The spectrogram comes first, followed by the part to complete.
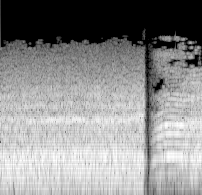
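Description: Steady, loud rushing roar of an airplane in flight, a sound effect for the paper plane, cut off sharply about one and a half seconds in. Sliding tones of music begin just after.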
